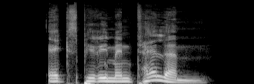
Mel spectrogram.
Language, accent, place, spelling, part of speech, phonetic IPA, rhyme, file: German, Germany, Berlin, experimentellem, adjective, [ɛkspeʁimɛnˈtɛləm], -ɛləm, De-experimentellem.ogg
- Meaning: strong dative masculine/neuter singular of experimentell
